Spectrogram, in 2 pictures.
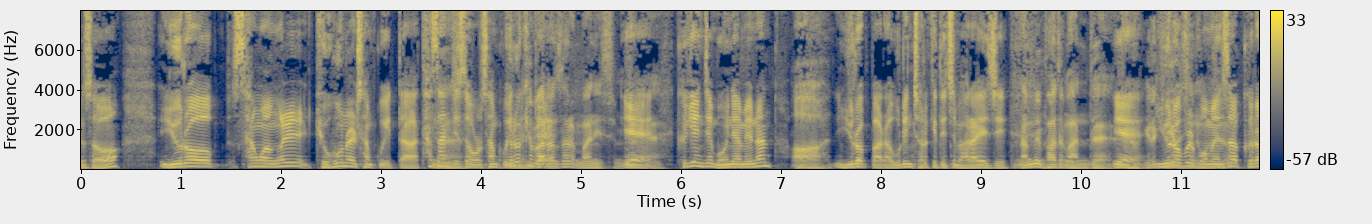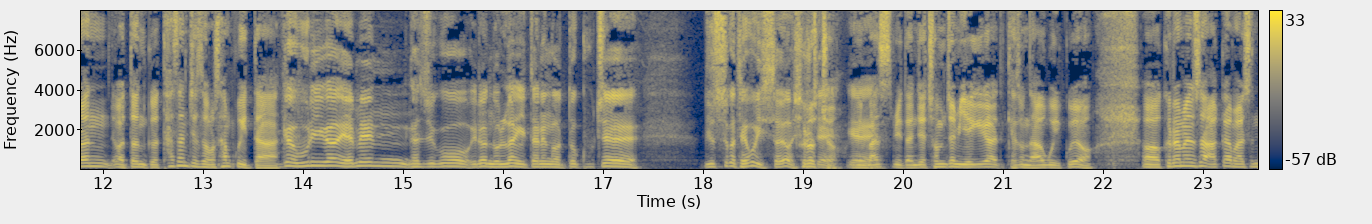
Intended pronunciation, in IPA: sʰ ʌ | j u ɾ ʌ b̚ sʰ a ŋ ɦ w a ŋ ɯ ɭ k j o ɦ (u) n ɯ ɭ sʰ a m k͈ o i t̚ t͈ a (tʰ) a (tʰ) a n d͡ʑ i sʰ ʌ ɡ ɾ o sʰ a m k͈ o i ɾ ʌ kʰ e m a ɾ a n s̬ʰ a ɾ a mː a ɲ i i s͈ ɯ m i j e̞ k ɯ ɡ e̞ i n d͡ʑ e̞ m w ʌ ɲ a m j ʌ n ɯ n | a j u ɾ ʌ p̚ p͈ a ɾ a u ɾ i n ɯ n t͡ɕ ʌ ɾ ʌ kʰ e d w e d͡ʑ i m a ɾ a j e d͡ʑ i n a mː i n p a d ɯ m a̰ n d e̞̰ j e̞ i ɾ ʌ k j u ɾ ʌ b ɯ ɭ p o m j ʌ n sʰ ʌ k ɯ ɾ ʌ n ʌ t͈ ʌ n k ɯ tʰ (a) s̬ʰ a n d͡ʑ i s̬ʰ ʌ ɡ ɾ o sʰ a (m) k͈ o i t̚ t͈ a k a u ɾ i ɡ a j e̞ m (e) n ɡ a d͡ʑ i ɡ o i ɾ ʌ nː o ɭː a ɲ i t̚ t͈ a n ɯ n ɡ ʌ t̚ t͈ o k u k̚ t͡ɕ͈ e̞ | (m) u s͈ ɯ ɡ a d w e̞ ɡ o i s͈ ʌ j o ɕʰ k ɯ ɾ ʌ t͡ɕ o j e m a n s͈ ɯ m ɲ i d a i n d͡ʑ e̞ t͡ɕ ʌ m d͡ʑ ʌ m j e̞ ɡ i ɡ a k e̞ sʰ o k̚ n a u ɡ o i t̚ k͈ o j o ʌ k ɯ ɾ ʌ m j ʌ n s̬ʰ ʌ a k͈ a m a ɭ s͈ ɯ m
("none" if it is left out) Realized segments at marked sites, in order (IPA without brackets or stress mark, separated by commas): u, tʰ, sʰ, a, m, e, ɲ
